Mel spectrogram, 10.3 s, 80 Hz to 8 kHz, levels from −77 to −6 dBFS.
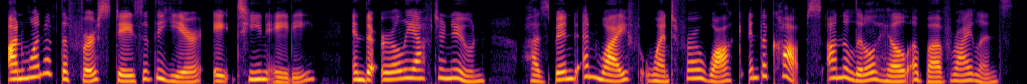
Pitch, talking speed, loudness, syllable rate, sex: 240 Hz, 180 wpm, -20 LUFS, 5.0 syllables/s, female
